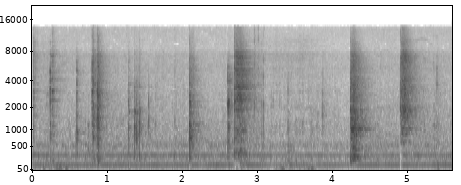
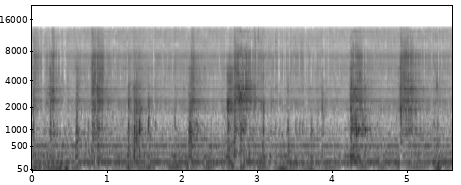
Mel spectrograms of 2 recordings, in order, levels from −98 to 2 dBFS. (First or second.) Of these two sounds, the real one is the first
